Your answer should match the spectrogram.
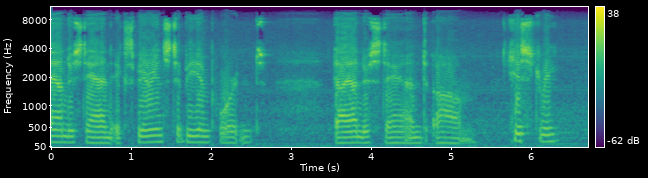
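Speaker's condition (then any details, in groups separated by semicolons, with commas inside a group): No condition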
